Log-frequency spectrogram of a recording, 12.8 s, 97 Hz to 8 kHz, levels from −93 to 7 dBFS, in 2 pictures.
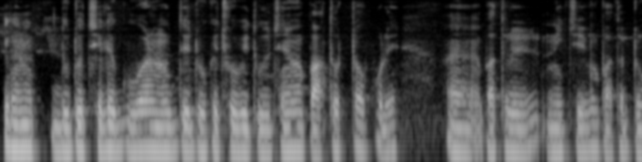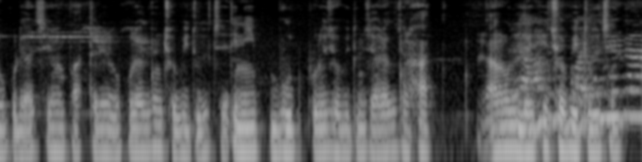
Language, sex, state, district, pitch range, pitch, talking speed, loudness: Bengali, male, West Bengal, Jalpaiguri, 120-130 Hz, 125 Hz, 175 wpm, -30 LUFS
